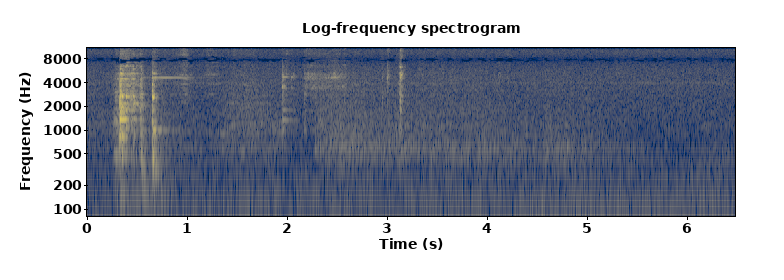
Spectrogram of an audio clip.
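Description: Steel knife blade being handled: a quick cluster of sharp metallic clinks near the start, then a few faint taps over a low, steady background hum.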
